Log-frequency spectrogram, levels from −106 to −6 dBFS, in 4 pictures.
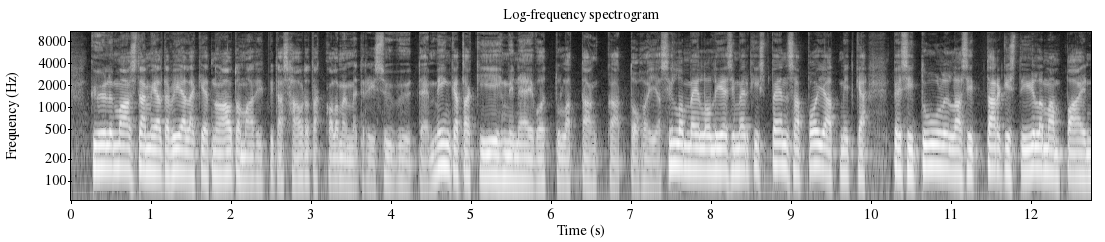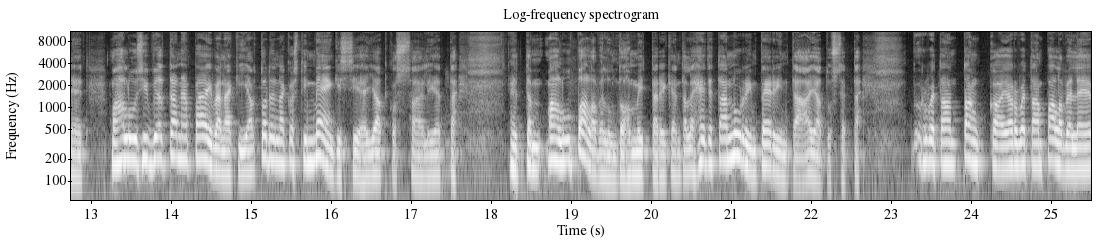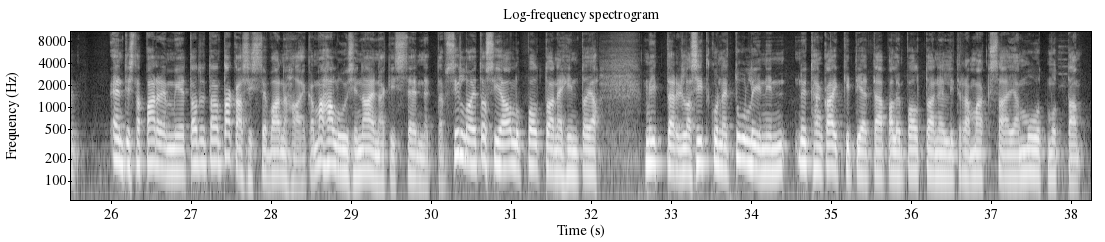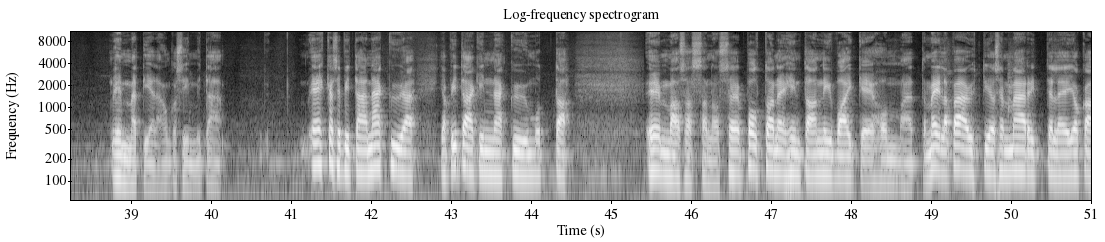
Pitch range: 115-155 Hz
